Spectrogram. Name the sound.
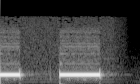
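phone busy tone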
